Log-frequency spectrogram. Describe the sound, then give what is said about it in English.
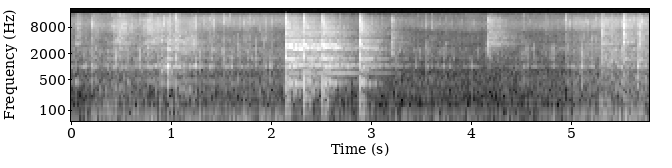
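Pesto heated and stirred in a pan for pesto pasta: a soft, continuous sizzle broken by a few sharp scraping and clinking strokes of the utensil against the pan. “Just roughly heat up the pesto.”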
